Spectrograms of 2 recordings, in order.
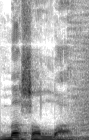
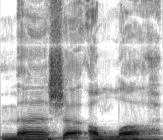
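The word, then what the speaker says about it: ما شاء الله: Dire Mashallah. Le dire de cette façon signifie Dieu a marché, et c'est une très grave erreur. Ce qu'il faut dire c'est Ma, ce que, Sha a voulu, Allah. Ma Sha Allah, et non pas Mashallah. Maintenant, quand faut-il le dire?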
